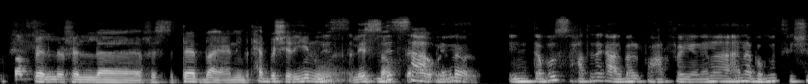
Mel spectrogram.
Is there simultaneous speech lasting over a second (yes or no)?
yes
